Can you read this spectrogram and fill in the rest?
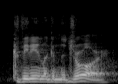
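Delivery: normal talking voice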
